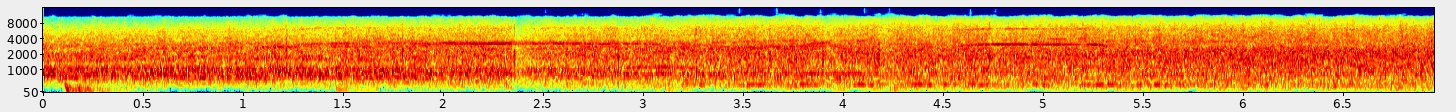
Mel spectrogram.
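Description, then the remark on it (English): A large tennis crowd at a tournament applauds steadily, a dense continuous wash of clapping from many hands that stays loud and even throughout, with no voices standing out. “And I think as an Aussie, the most important part of this tournament is being able to share it with so many people, and you guys today in the crowd have been nothing shy of exceptional.”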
